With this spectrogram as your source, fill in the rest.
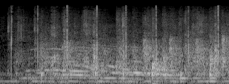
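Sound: audience applause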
